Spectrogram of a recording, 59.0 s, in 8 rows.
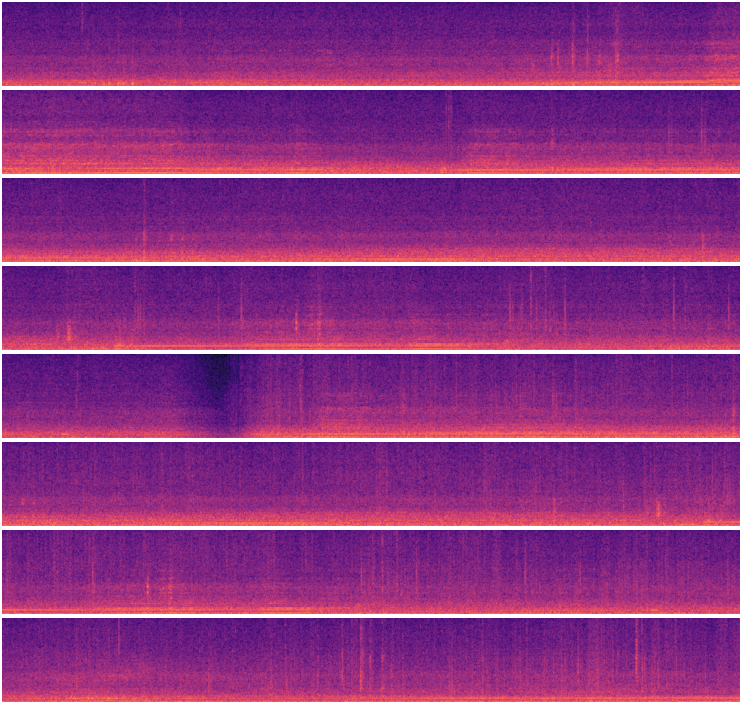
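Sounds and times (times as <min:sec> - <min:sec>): car engine cruising: 0:00.0 - 0:59.0
wind and road noise: 0:00.0 - 0:59.0.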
